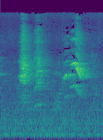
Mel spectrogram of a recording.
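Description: A bird calling twice: two short, high-pitched squawky calls about a second apart.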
